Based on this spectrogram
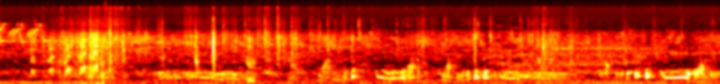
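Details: Village pigeons, called kabutar, in Sindh, Pakistan: several deep, burbling coos that rise and fall in overlapping phrases, with scattered knocks and rustling behind them.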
